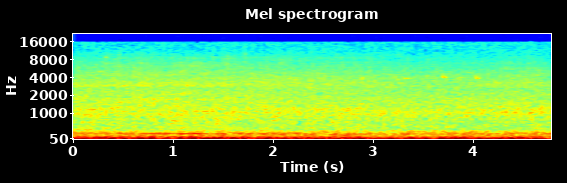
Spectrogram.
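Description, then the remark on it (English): A steady, low rumble of road traffic with birds fills the outdoor air, constant and fairly quiet without any single car standing out, and nobody speaks. “Listen to the cars and the birds.”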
